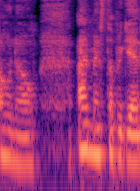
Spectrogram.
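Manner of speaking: put-on trembling voice, panicked and shaky. Retelling a partner trembling after being stopped: imitating someone trembling. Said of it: "he starts to, like, tremble".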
